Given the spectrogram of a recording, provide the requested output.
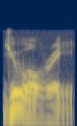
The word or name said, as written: jewelry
